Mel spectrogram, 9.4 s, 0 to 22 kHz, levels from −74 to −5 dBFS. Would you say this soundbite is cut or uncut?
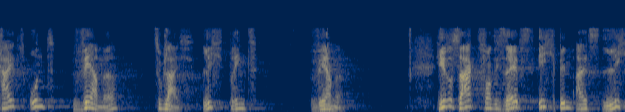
uncut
